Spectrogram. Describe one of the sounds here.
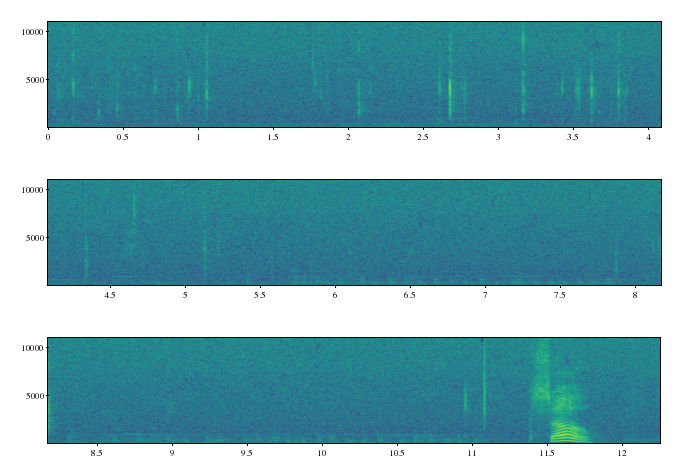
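Blocks are placed with short, soft clicks.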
